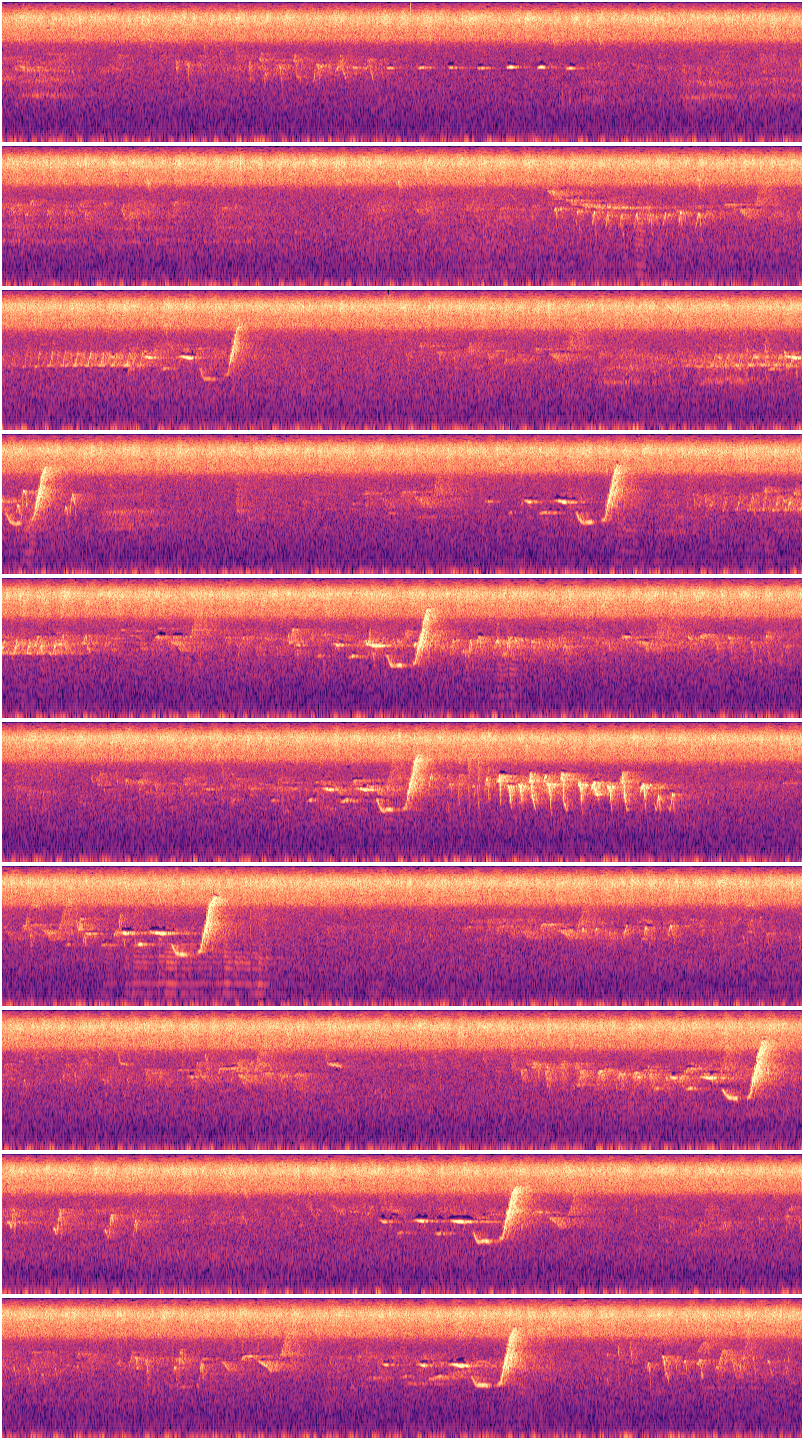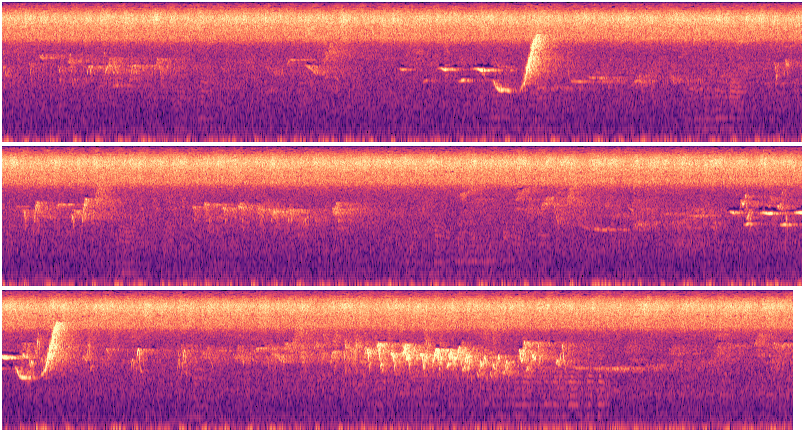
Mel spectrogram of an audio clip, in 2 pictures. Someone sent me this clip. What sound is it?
barham rainforest atmos
atmos from Barham River rainforest, Otway Ranges, Victoria, Australia. CU insects past mic.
